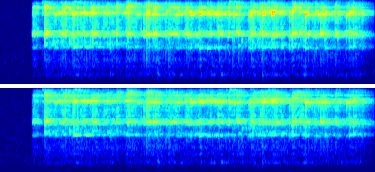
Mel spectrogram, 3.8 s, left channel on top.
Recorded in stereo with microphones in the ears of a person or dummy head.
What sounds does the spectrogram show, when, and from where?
0.3 s a rattle: 10° left (ahead or behind), 0.7 m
